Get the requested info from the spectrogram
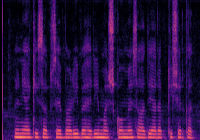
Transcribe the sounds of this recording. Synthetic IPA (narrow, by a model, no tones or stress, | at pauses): d̪ʊnijakisɐbsebɐɽibɛɦɾimɐʃkõmẽsɐʊd̪iɐɾəb̚kiʃɪɾkət̪̚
